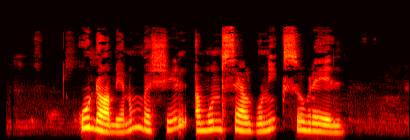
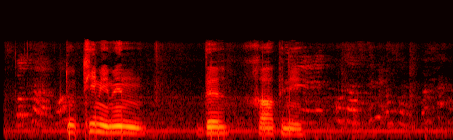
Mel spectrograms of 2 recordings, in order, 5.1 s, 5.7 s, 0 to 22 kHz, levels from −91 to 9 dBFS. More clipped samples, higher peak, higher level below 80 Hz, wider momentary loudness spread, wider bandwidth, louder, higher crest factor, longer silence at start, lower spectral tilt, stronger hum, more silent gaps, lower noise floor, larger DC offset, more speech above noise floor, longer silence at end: neither; first, -2 dBFS vs -22 dBFS; second, -78 dBFS vs -70 dBFS; second, 12 LU vs 23 LU; first, 11.5 kHz vs 8 kHz; first, -24 LUFS vs -40 LUFS; about the same, 22 dB vs 18 dB; first, 1 s vs 0.05 s; about the same, -5 dB/octave vs -4 dB/octave; neither; neither; about the same, -61 dBFS vs -60 dBFS; neither; first, 37 dB vs 22 dB; first, 0.85 s vs 0 s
